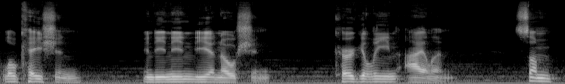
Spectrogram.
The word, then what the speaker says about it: Kerguelen: Today's presentation is on a very remote location in the Indian Ocean, Kerguelen Island. Some pronounce it Kerguelen.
